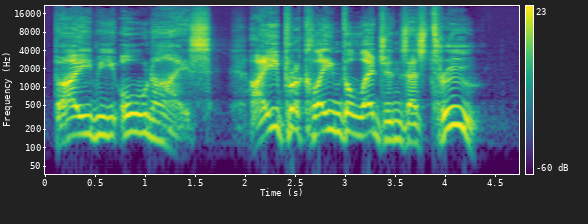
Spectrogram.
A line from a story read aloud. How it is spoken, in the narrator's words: he shouted boldly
